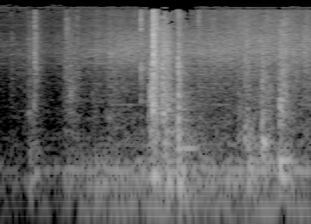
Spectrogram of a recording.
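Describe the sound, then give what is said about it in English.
Cupboard doors being opened in a kitchen during a search through papers, heard as a few short knocks and rattles of moderate loudness over a low steady background. “Opening cupboard doors”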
